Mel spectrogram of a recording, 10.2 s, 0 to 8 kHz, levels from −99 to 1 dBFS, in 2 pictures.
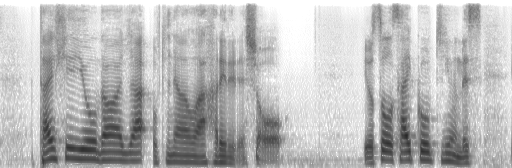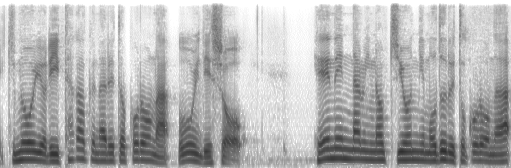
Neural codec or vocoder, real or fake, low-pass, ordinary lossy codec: codec, 16 kHz, 1 kbps, X-Codec, HuBERT features, trained on balanced general audio; fake; 7.2 kHz; none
